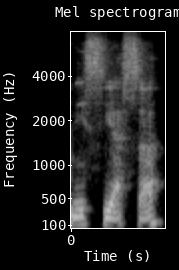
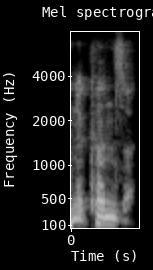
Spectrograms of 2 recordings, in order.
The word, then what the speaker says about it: Nicieza: many years now is in spanish it's fabian in english it's fabian nissiessa and in american it's fabian nakunza so i i want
